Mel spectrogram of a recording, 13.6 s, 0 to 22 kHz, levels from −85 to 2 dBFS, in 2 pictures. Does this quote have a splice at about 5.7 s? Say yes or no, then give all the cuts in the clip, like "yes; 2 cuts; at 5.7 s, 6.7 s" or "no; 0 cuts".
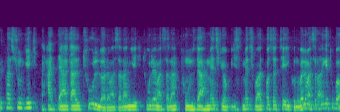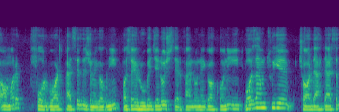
no; 1 cut; at 8.9 s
